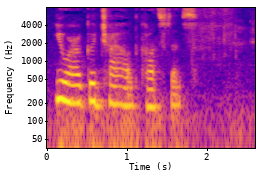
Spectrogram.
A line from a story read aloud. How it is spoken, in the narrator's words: she said in that soft, distant voice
